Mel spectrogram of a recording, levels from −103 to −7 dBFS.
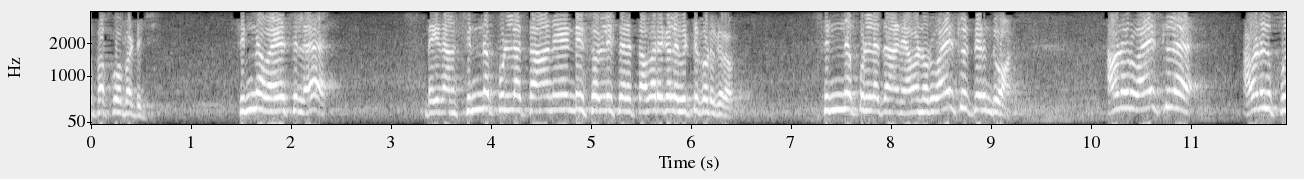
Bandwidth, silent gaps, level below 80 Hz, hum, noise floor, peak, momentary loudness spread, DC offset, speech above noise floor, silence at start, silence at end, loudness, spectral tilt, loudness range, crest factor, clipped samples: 4 kHz; none; -44 dBFS; none; -35 dBFS; 0 dBFS; 10 LU; under 0.1%; 27 dB; 0 s; 0 s; -7 LUFS; -7 dB/octave; 2 LU; 10 dB; 3%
